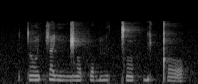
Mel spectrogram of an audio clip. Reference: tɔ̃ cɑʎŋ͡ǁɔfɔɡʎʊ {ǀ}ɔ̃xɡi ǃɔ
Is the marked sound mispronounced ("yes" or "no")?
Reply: no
